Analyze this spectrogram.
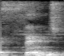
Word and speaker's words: singe: इसका प्रोनाउंसिएशन है सिंज, जो कि एक वर्ब है, और इसका हिंदी होता है झुलसाना।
